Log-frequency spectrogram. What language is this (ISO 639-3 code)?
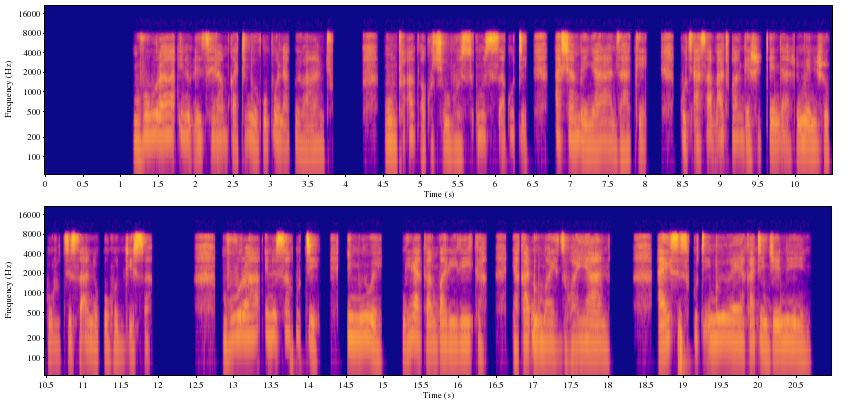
ndc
